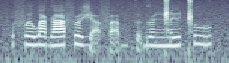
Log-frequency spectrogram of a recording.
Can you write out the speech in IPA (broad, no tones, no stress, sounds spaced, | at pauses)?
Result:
f əː w a ɡ a f ə˞ ʒ a̰ f a̰ b k ə̰ ɡ ə˞ ŋ͡ǁ ɪː ǁ u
